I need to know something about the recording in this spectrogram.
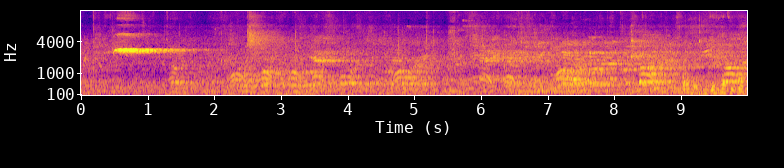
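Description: A single whistle blast, steady and high, lasting about a second and a half and starting about half a second in. It is followed by voices and shouts echoing in a gym.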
